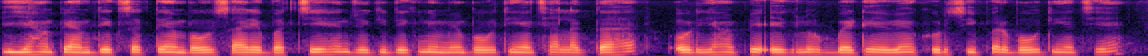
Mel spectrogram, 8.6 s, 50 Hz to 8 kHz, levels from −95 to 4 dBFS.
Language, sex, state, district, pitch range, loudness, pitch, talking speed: Bhojpuri, male, Bihar, Saran, 130-140 Hz, -17 LUFS, 135 Hz, 235 wpm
